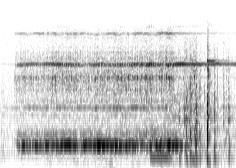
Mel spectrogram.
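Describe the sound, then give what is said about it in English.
A telephone rings loudly and steadily for about two seconds, a bright sustained electronic trill, ending with a few clattering knocks as if the receiver is being picked up. “Oh, excuse me, Freddie, there's a phone.”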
